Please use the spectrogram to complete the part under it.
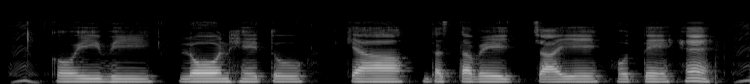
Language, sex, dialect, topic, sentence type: Hindi, male, Garhwali, banking, question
